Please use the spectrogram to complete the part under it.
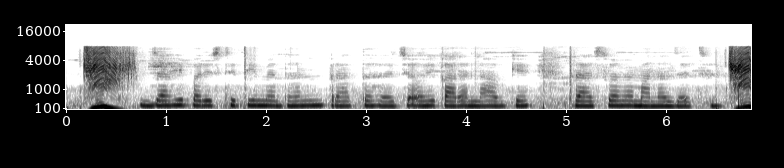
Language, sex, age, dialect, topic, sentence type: Maithili, female, 18-24, Eastern / Thethi, banking, statement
